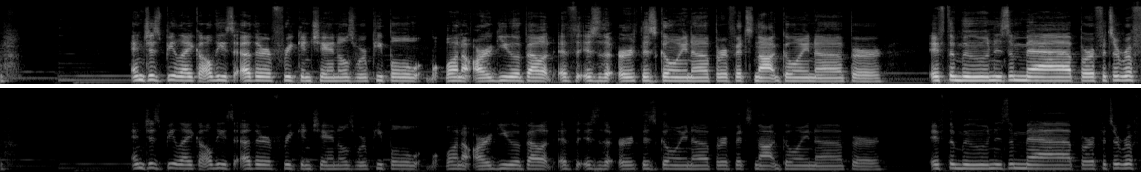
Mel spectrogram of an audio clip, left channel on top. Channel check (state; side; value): quieter; right; 19.9 dB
